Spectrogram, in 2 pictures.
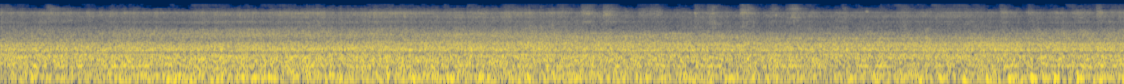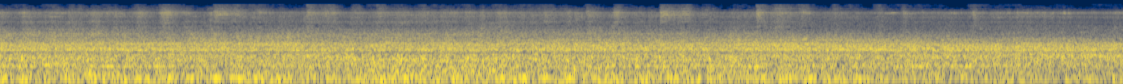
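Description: Freight train of tank cars rolling past close by: a steady rumble and rattle of steel wheels on rail, with a thin, steady high squeal above it.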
